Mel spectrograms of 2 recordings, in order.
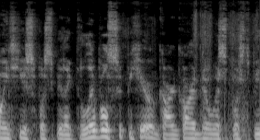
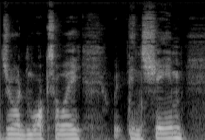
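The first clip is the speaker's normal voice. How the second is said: ordinary delivery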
